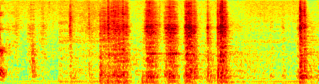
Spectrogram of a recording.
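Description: A man taps with a tool.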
